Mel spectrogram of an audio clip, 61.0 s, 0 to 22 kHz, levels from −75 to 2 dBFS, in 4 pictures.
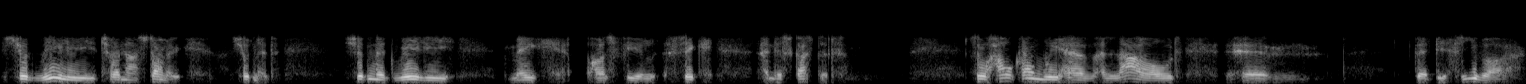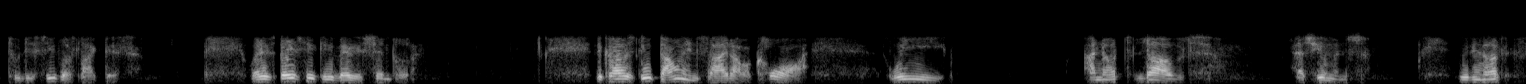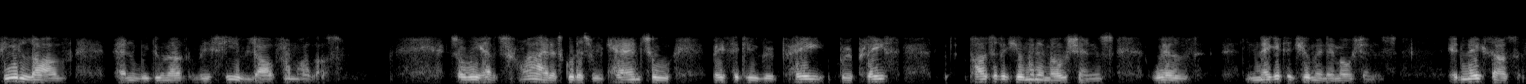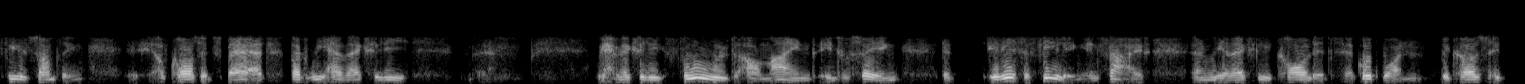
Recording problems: phone-call audio; poor line
distortion; slight; 3% of the sound clipped

